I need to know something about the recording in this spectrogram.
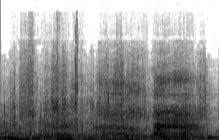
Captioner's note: breathes heavily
